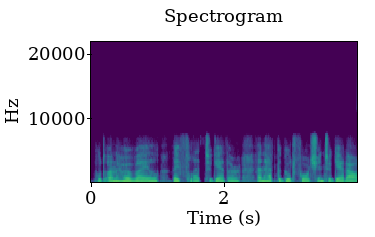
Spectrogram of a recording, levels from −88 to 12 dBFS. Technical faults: lost AMR speech frames

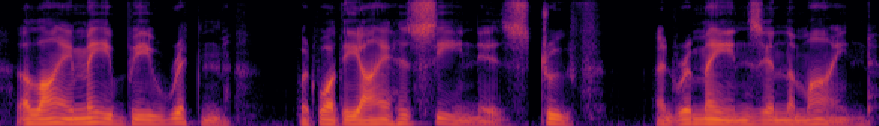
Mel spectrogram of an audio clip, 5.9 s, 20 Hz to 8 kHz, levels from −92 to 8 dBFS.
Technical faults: none

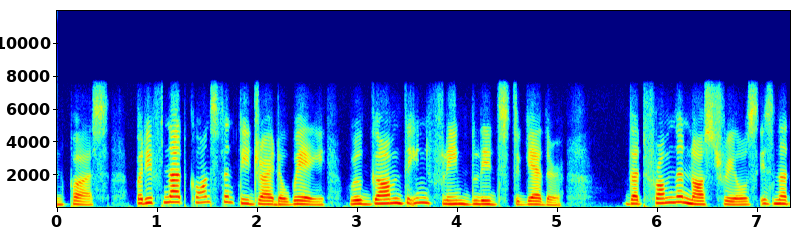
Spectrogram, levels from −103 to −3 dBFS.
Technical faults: none

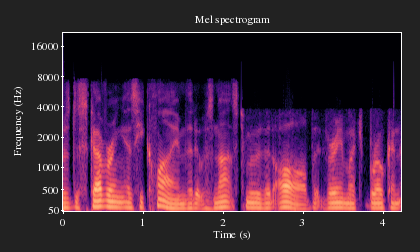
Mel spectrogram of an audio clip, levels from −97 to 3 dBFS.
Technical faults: handover gap; fallback to narrowband

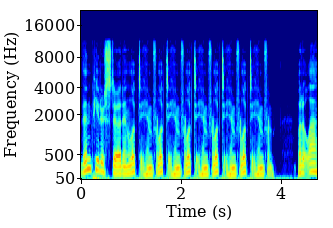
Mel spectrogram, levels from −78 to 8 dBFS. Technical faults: broken-record loop

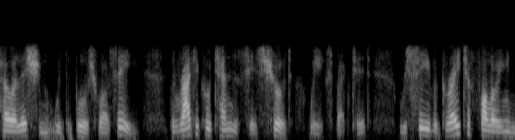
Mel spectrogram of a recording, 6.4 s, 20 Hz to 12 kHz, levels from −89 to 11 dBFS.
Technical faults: iLBC codec; lost iLBC frames

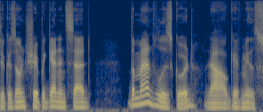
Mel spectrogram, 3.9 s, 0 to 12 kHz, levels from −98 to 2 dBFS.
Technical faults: none

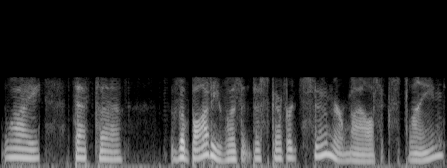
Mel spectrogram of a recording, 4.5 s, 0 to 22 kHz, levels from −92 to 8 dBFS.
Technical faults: RealAudio 14.4 codec

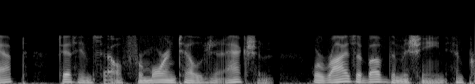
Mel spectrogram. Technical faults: packet loss with pitch repetition

